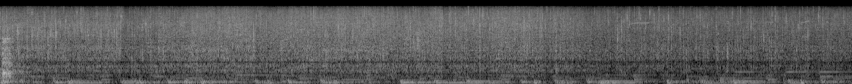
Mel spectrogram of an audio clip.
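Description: Diced potato, onion and green peas sizzling in oil in a non-stick frying pan while they are stirred and scraped with a spatula, with a sharp knock right at the start.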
